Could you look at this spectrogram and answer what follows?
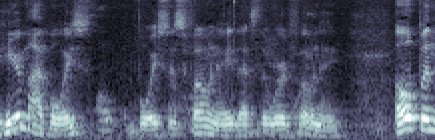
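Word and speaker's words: φωνή: word uh uh voice in the Greek is phon everybody say phon and it's spelled with English letters as p h o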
